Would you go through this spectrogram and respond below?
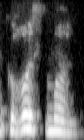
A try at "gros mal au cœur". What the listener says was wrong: prononce pas le S. Gros mal au cœur.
